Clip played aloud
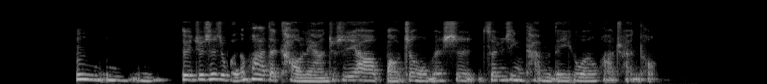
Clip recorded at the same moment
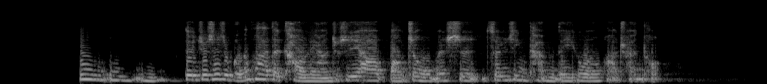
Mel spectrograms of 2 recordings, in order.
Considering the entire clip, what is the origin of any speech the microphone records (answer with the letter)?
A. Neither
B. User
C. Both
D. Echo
D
